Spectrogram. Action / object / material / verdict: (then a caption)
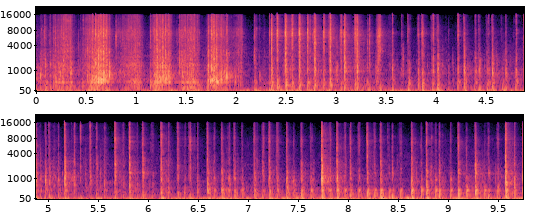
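tap / plastic laptop keyboard / plastic / none. Fingertips type and tap rapidly on the plastic keys of a black HP laptop held tilted. A few broad, scratchy strokes in the first two seconds give way to a dense, fast stream of sharp, dry clicks with bright, short-lived key clatter over a faint low hum.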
